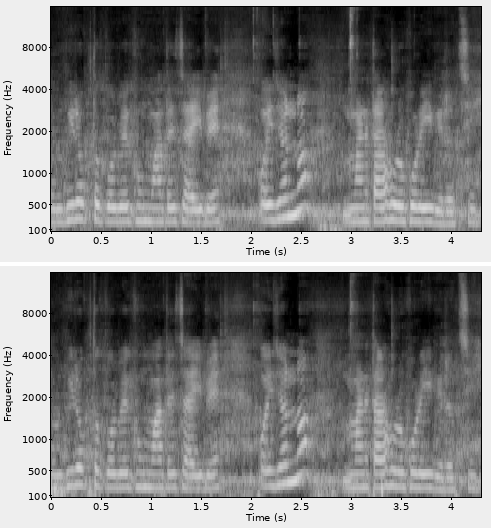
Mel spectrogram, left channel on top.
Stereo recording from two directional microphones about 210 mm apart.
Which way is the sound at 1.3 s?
45° right (ahead or behind).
